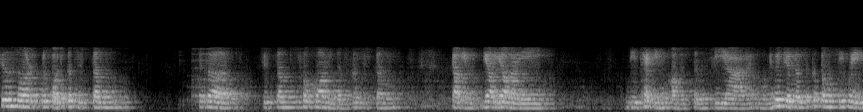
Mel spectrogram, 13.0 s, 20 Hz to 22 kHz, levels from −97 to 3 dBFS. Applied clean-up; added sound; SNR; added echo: neural separator model SepFormer DNS4.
